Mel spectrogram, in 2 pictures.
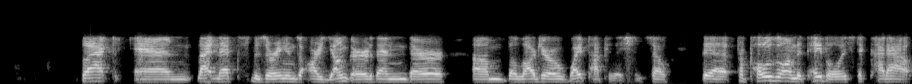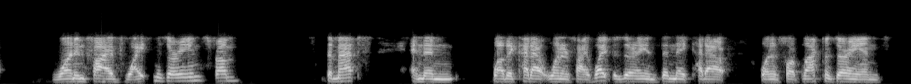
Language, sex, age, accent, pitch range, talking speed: English, male, 30-49, American, 120-155 Hz, 170 wpm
